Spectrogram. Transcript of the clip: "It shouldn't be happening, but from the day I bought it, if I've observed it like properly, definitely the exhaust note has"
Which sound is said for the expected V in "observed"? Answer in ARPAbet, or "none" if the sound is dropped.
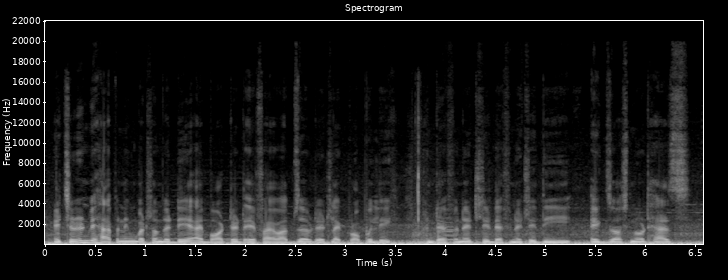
V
